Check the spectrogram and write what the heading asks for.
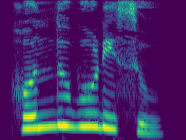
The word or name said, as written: ಹೊಂದುಗೂಡಿಸು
